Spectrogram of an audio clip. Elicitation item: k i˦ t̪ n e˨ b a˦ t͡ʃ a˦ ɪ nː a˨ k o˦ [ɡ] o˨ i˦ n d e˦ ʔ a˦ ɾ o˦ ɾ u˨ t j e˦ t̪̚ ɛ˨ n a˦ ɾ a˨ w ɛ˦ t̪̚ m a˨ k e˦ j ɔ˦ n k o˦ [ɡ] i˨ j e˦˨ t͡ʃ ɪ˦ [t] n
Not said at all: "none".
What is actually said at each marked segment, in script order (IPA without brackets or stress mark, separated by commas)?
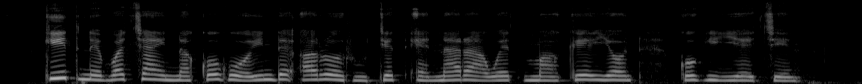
ɡ, ɡ, none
